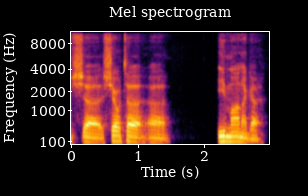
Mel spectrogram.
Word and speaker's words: Shota Imanaga: Jackson Chourio from the Brewers got 26 third place votes, and Shota Imanaga, that's how he pronounced his name, from the Cubs.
